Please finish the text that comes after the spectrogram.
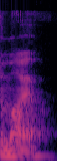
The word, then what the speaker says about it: Amaya: Emerson Amaya, is that how you pronounce his name? Yes, Emerson Amaya.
